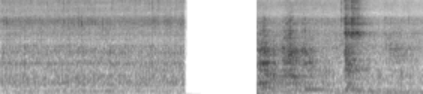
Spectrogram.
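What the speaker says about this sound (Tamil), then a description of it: "இப்போ அது நம்ம எண்ணெயிலே வதக்க போகிறோம்" Biryani masala and yogurt frying in oil for a vegetable chickpea biryani, a soft sizzle with light stirring and utensil clinks, broken by a brief total silence before resuming.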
